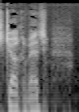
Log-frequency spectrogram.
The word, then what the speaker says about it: Djokovic: It's spelled really weird, but it's Djokovic, is sorry after he intentionally smacked a tennis ball in frustration at the U.S.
